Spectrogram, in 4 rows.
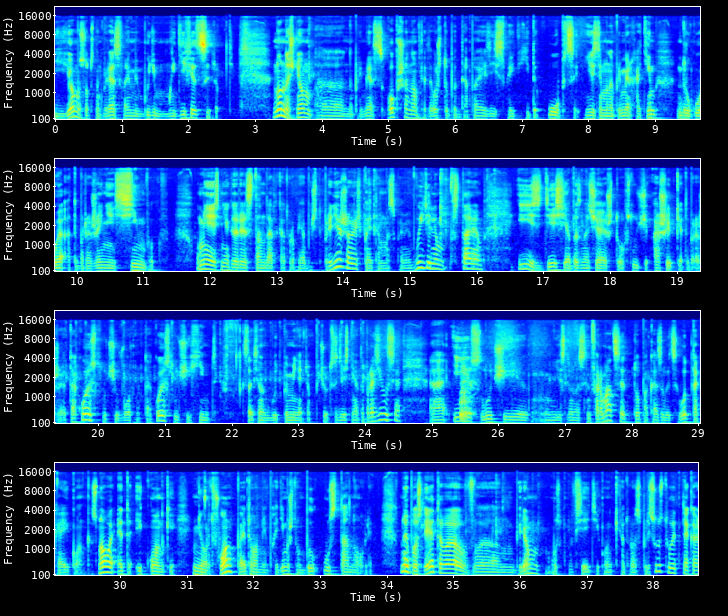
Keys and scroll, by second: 0.0-1.0 typing, 2.1-5.5 typing, 12.5 super+c, 13.6-17.7 typing, 22.0-25.3 typing, 26.4-28.1 typing, 32.9-33.2 typing, 34.5-36.6 typing.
